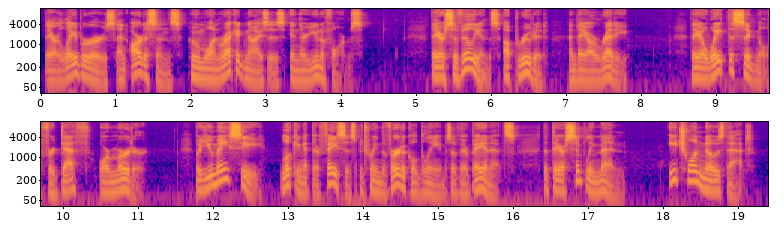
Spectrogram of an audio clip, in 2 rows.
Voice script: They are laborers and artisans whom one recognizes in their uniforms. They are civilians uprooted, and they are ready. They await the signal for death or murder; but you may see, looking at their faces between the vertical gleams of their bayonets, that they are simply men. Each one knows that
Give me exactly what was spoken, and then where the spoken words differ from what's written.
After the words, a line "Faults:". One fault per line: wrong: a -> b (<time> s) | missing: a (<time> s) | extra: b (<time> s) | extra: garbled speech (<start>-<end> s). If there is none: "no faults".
They are laborers and artisans whom one recognizes in their uniforms. They are civilians uprooted, and they are ready. They await the signal for death or murder; but you may see, looking at their faces between the vertical gleams of their bayonets, that they are simply men. Each one knows that
Faults:
no faults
